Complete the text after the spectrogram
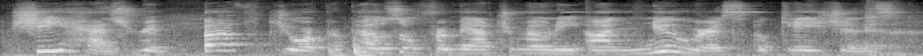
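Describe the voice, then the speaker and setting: High-voiced woman playing a prim widowed mother. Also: very animated, normal speed, pushed and bright. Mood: prim rebuke. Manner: theatrical, formal, alliterative. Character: protective widowed farm mother, primly wary. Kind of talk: old-time radio melodrama acting. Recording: distant stage microphone with room noise.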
